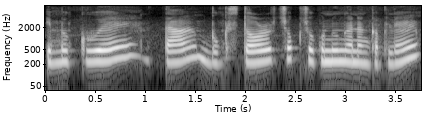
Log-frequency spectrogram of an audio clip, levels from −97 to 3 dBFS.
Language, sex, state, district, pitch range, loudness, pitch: Wancho, female, Arunachal Pradesh, Longding, 225-265 Hz, -15 LUFS, 235 Hz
